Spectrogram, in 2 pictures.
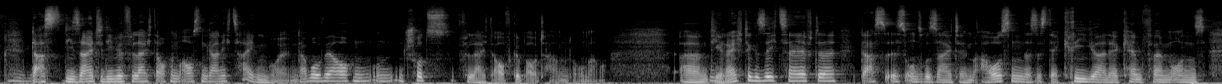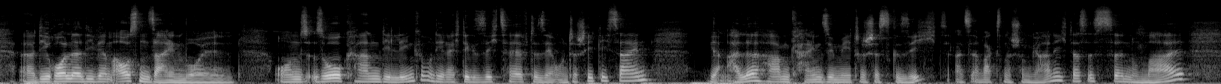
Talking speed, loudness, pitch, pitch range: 185 wpm, -24 LUFS, 125 Hz, 105-145 Hz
